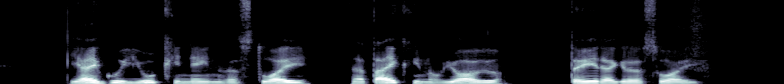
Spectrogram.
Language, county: Lithuanian, Utena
